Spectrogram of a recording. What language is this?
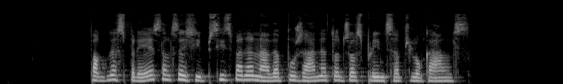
Catalan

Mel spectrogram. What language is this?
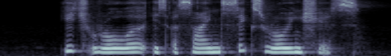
English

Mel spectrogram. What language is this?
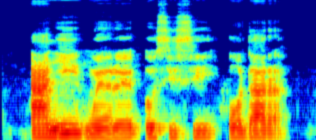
Igbo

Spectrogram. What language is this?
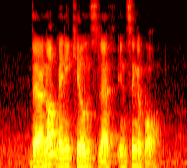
English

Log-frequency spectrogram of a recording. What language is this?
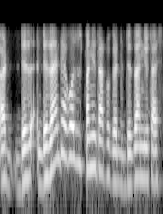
Kashmiri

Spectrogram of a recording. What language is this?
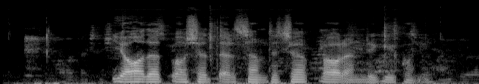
Persian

